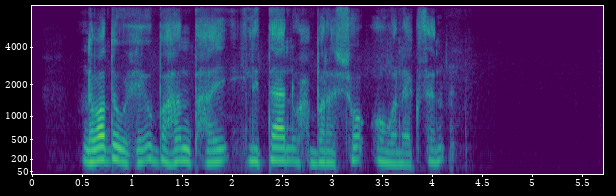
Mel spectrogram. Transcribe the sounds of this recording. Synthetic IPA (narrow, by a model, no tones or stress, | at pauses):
nɐβɐd̪ɐwɑħɑjʊbaːɦɐnt̪ʰɐ̥ɦɛjhɪlɪt̪ʰaːnwɑħbɐɾɐʃɔɔːwɑnaːɡsɐn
